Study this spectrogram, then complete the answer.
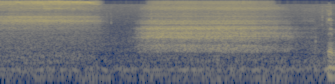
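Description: A deep, full breath drawn during a yoga flow class, heard as a soft, steady rush of air that swells through the middle of the moment and ends in a brief louder puff, with no talking.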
